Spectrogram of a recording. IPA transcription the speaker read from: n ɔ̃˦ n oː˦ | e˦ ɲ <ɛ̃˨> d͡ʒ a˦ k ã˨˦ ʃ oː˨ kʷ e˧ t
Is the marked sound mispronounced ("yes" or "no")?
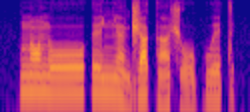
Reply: yes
